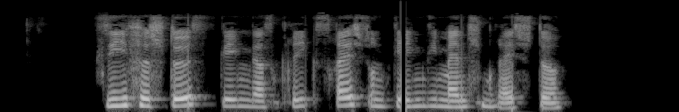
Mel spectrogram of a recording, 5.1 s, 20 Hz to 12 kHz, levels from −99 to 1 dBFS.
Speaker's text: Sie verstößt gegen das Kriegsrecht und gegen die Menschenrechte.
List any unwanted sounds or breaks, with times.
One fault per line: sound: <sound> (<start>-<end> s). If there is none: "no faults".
sound: dropout (3.0-3.0 s)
